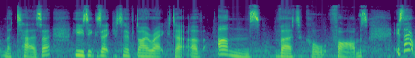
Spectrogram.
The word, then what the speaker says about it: UNS: Well, actually you you you hit the you hit the nail on the head. It's uns vertical farms.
